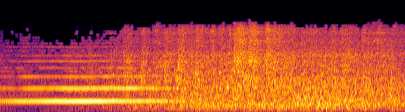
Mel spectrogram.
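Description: A held musical note fades out over the first two seconds as a loud, steady rushing noise swells up and takes over.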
